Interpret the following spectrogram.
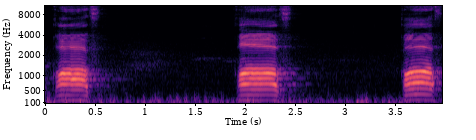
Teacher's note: काफ का मखर जुबान की जड़ और तालू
